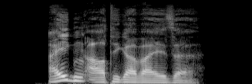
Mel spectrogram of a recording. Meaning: strangely, oddly
- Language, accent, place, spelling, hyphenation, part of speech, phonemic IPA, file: German, Germany, Berlin, eigenartigerweise, ei‧gen‧ar‧ti‧ger‧wei‧se, adverb, /ˈaɪ̯ɡn̩ʔaːɐ̯tɪɡɐˌvaɪ̯zə/, De-eigenartigerweise.ogg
